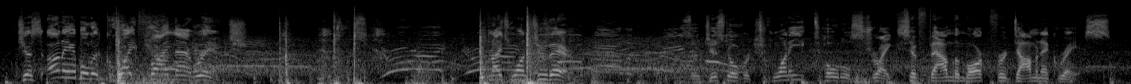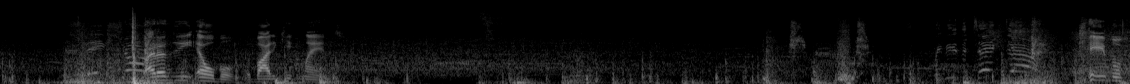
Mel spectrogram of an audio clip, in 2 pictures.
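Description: Punches and kicks thud against a body.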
